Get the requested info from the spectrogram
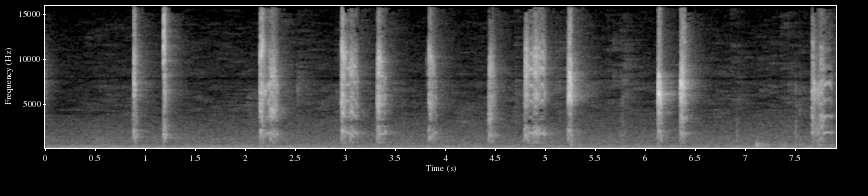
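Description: White dwarf hamster making a string of short, sharp, high-pitched squeaks, irregularly spaced at about two a second.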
